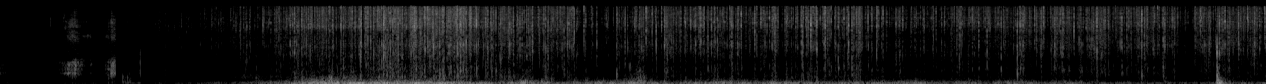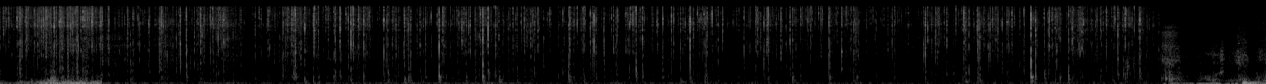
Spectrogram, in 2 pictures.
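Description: Snowstorm ambience: a steady hiss of wind-driven snow, dense with small crackling ticks of snow striking, starting about two seconds in. A low wind rumble underneath drops away a little past halfway.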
